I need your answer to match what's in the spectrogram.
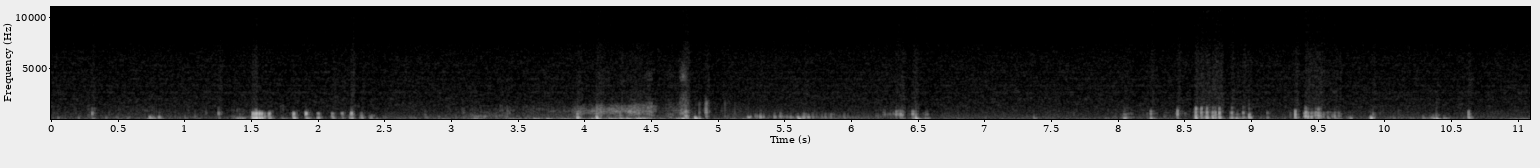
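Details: Stomach noises the person calls unfamiliar: irregular low gurgles and rumbling bursts from the belly, ordinary borborygmi from gas and fluid moving through the gut.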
